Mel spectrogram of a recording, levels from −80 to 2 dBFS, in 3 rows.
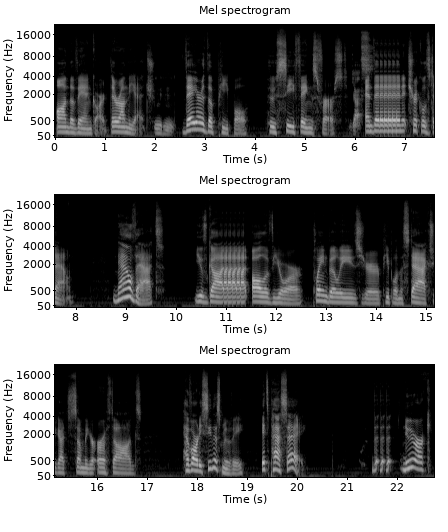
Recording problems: audio stuttering; at 6.5 s, at 11 s and at 22 s

